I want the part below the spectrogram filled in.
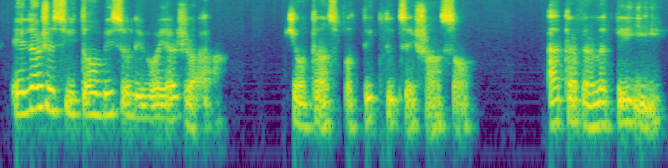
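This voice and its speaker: An older woman from Saskatchewan speaks with a Métis French accent from western Canada, her voice low, dark and breathy with vocal fry. As a guest speaker giving a personal talk at a public event, she talks slowly and reflectively, restarting and repeating herself. She joins by video call on a headset mic from a small room in her home.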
